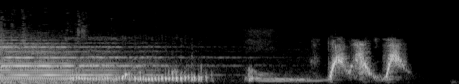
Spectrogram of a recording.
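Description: A big cat roars ferociously, starting with a deep, rumbling growl for about two seconds, then breaking into two loud, rising snarls before falling silent.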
